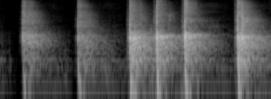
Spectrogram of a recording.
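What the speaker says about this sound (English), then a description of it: "Clap for Nana Addo." Six sharp claps ring out one after another with short gaps, loud and close, each leaving a brief room echo.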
